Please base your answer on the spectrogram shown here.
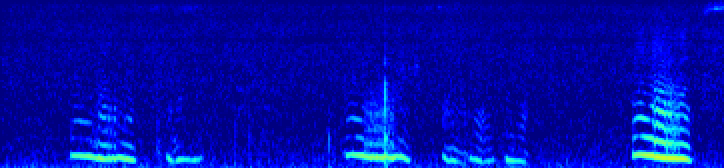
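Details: Rescued kitten snoring: a squeaky, steady whistled note followed by two or three short falling squeaks, the pattern returning roughly every two seconds in a quiet room.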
